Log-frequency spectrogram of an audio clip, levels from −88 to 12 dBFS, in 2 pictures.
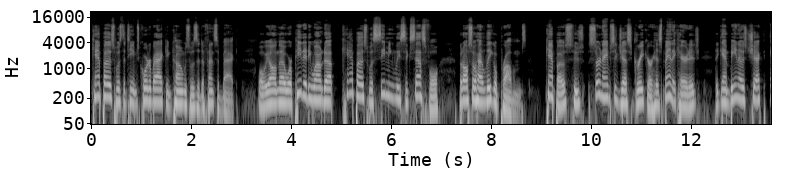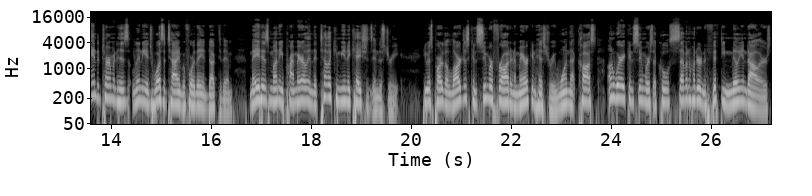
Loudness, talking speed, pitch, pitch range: -22 LUFS, 170 wpm, 155 Hz, 130-175 Hz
